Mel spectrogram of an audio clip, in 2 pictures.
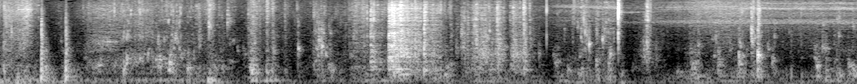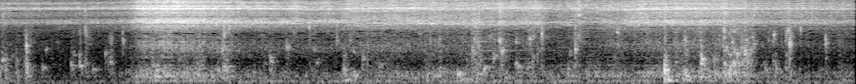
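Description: Hands rinsing in the sea over the side and gear knocking on a wooden boat. From about six and a half seconds in, a steady high hiss of gas as a canister is connected by a hose to a small portable camping stove burner.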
